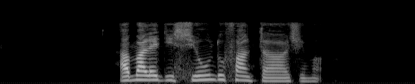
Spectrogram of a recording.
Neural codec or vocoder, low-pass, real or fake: none; 7.2 kHz; real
